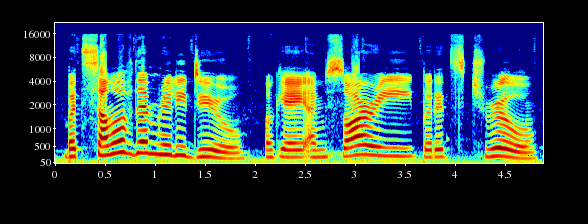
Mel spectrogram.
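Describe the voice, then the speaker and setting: A woman's voice: on the high side, expressive, slow, faint music behind. Giggly young woman ranting playfully. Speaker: podcast co-host. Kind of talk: casual chat.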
